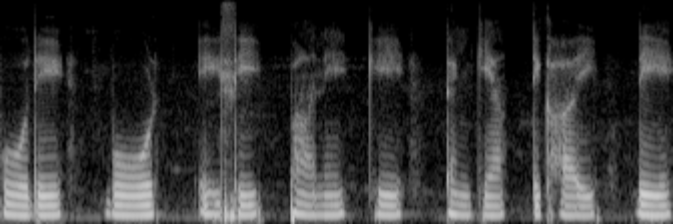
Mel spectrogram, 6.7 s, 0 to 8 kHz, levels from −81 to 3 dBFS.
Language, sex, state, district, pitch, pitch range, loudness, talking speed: Hindi, female, Rajasthan, Jaipur, 130 Hz, 125-135 Hz, -21 LUFS, 80 wpm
